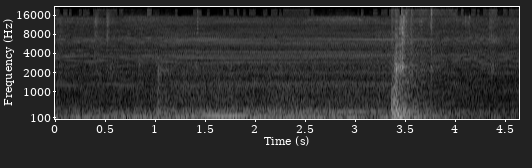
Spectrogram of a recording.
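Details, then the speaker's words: Order picker (LO class) during a pre-operational check with the lift running: steady electric motor whine at an even pitch as it rises, then a single clunk; normal lift motor operation. "Now, first thing we do is go lift these blades up, make sure they're working. Push the top button on the left hand side and up the blades come."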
